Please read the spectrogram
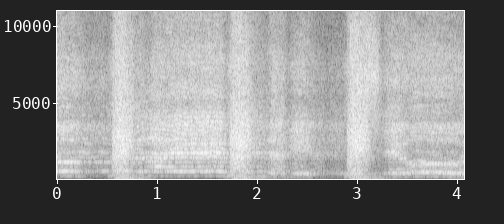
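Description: Group of men chanting a Persian lament in unison, with three loud thumps of synchronized chest-beating (matam), about one every 1.2 seconds.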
